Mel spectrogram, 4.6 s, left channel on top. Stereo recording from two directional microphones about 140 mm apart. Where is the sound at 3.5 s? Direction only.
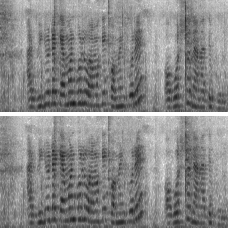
55° left (ahead or behind).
